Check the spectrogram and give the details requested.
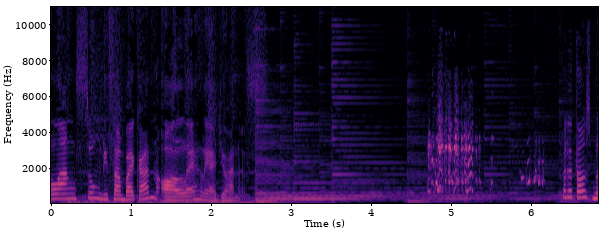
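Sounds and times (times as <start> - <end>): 
speech: 0.0 - 2.8, 6.4 - 6.8
turkey gobbling: 4.7 - 6.3.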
